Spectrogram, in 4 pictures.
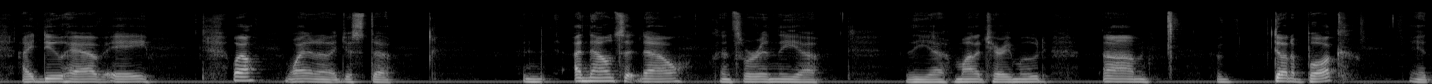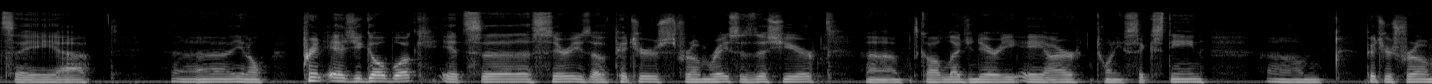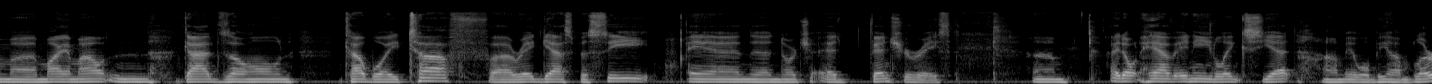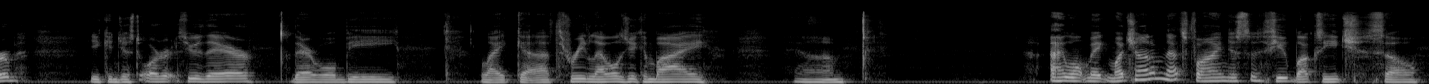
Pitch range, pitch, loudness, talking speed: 115-125 Hz, 120 Hz, -30 LUFS, 125 wpm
